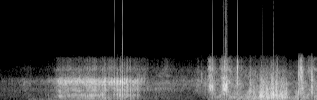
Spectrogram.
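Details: A loud, rough, fluttering snore on one breath, then a second, choppier snorting snore; napping, ordinary snoring.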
